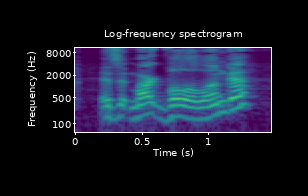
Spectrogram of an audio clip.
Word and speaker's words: Vollelunga: name is it Mark Vol longa how do you pronounce it that that was pretty good yeah it's it's valal longa Vala say like you're Italian there you go mark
